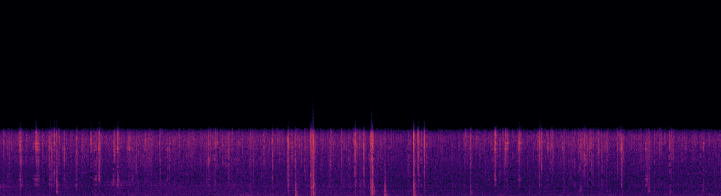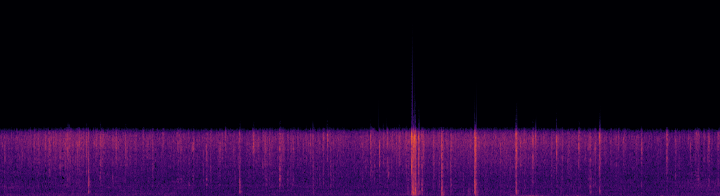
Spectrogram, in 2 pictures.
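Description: Wild hedgehog eating from a dish inside a plastic feeding box: irregular sharp clicks and smacks of chewing over a steady hiss, with a louder run of clicks and a few soft knocks near the end.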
